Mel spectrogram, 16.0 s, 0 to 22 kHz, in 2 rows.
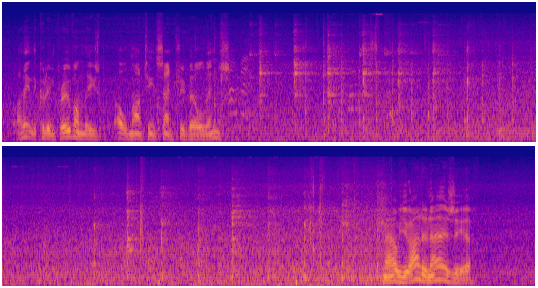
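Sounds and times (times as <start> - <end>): road traffic passing: 0.0 - 16.0.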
